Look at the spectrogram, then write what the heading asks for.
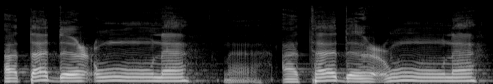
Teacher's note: Jadi dia keluar dari ujung lidah bertemu dengan gusi gigi seri atas.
